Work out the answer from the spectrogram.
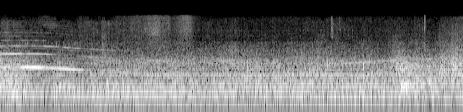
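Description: Police car sirens wail past on a nearby road, their pitch sliding downward early on, then fading into a steady, broad rushing rumble that continues throughout.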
